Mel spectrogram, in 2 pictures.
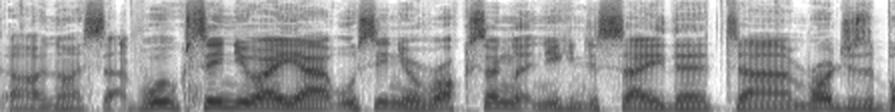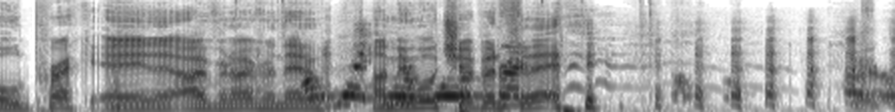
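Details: Adult man speaking; ordinary speech.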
